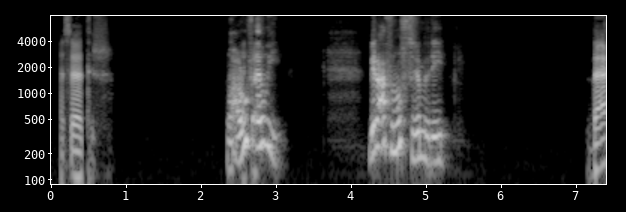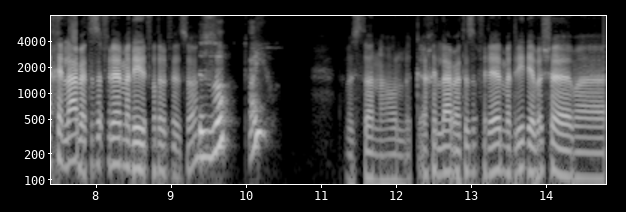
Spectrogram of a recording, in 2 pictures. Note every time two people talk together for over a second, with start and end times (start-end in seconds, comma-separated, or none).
none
